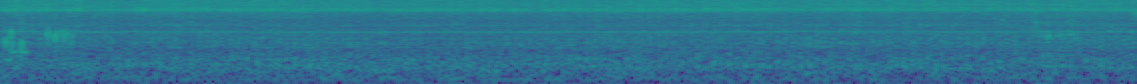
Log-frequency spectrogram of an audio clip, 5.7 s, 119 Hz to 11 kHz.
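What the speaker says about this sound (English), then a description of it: "There's 3 choppers on a little flight deck." Military helicopters in a simulation game, a constant loud rotor drone and turbine whine filling the whole stretch, close and unbroken, with no voices.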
